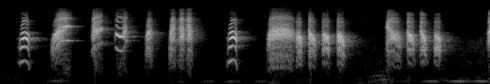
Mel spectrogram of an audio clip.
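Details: Long-tailed shrike, fighting song for tutoring other shrikes: sharp ringing notes and harsh raspy bursts in quick groups, then a longer rattling chatter and a few scratchy phrases near the end.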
